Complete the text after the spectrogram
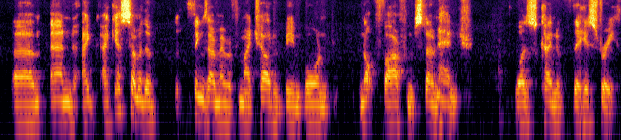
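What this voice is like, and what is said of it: British English accent. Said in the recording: “You can tell from my accent, I was born in the UK, just west of London.”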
